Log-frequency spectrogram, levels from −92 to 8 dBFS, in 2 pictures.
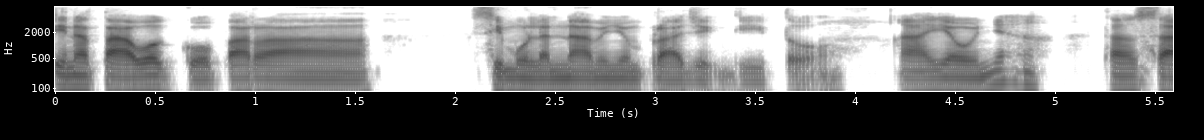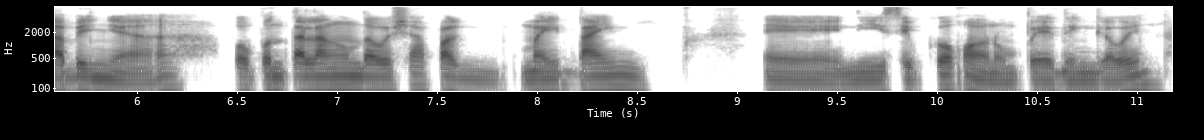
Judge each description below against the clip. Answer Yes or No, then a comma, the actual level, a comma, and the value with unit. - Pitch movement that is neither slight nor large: Yes, average, 3.0 semitones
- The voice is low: Yes, very low, 85 Hz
